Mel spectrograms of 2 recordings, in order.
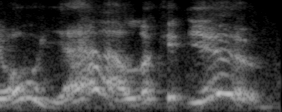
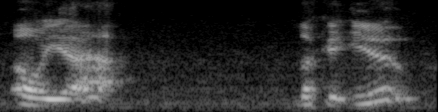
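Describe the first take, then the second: First: The tone is warm and sincere. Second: The tone is mocking and sarcastic. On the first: The praise is genuine. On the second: The praise is not meant.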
